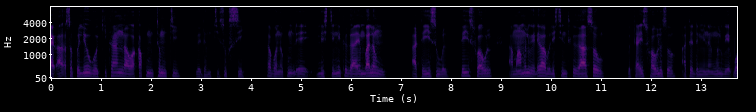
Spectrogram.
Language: Geji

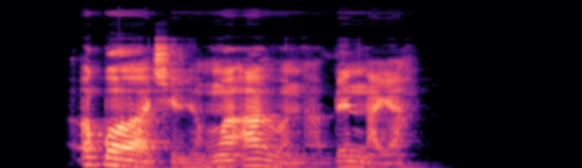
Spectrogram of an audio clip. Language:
Igbo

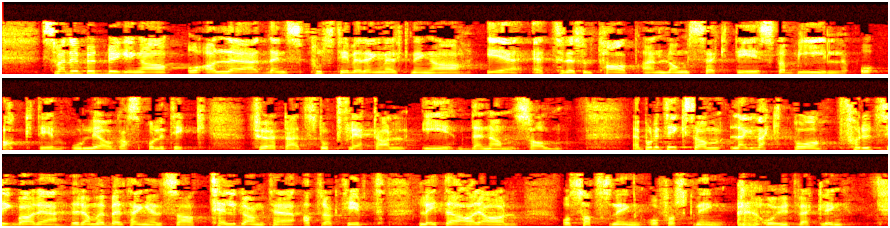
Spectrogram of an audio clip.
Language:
Norwegian Bokmål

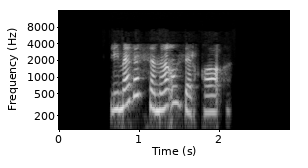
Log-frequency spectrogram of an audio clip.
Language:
Arabic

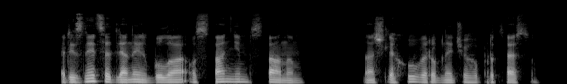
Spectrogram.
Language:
Ukrainian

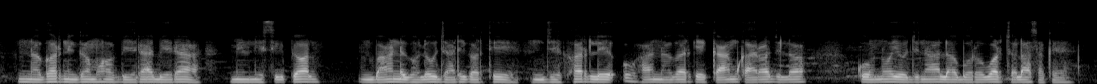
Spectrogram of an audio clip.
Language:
Chhattisgarhi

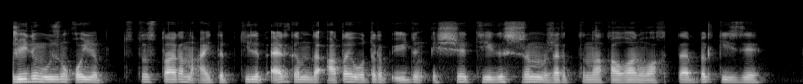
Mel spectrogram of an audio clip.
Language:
Kazakh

